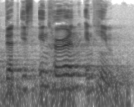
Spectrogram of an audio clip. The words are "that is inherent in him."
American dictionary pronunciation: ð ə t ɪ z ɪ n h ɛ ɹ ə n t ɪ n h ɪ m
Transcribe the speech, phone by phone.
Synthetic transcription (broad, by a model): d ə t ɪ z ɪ n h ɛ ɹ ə n ɪ n h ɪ m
